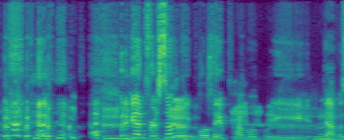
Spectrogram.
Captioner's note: all laughing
